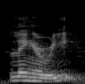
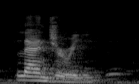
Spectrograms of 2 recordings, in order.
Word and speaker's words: lingerie: or r i e it is mispronounced by everyone as lingerie or lingerie but it's not it's very wrong it is pronounced as landry landry landry is a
